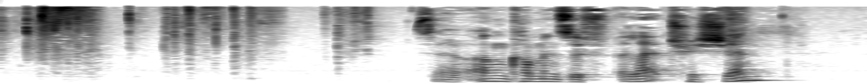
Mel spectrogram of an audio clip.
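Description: Playing cards rustle and slide against each other as hands handle them.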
